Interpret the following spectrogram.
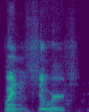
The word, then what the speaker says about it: Quinn Ewers: It's Quinn Sewers.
